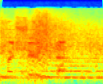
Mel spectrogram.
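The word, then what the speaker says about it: Matsushita: work by the way the pronunciation on mhusa that is now how his team says they'd like it used here's Tracy just alongside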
